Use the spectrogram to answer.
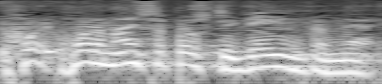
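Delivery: ordinary talk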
